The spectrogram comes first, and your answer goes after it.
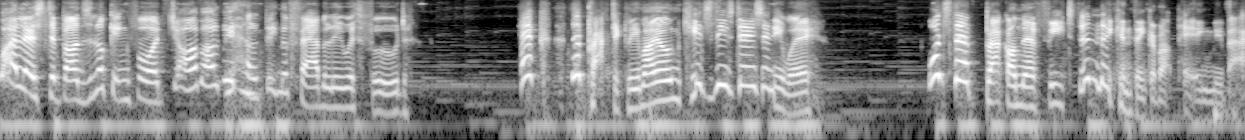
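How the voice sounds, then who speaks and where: Over faint background music, a man does a put-on character voice at a moderate pace. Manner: warm, kindly.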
